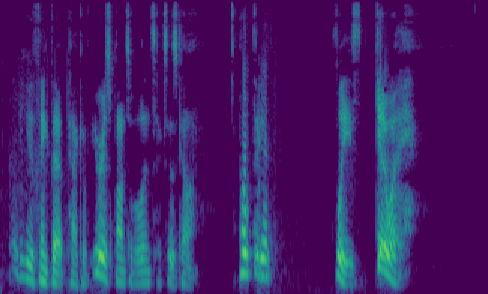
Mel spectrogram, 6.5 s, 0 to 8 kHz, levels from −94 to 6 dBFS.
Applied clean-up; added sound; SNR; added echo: neural mask model DeepFilterNet 3.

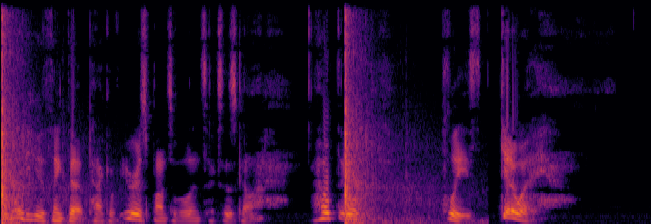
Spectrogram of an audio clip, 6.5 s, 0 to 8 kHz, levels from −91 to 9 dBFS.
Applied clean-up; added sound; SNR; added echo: none; Fireworks; 2 dB; none.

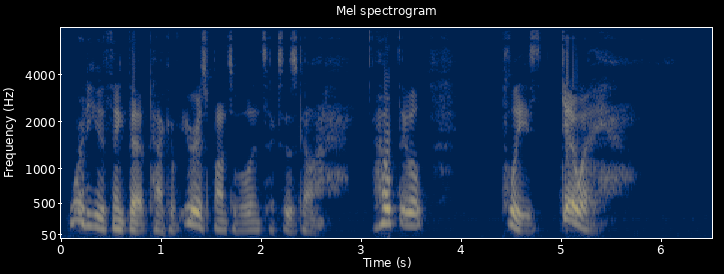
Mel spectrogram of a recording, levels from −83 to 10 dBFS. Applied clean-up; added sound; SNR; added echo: none; none; none; none.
